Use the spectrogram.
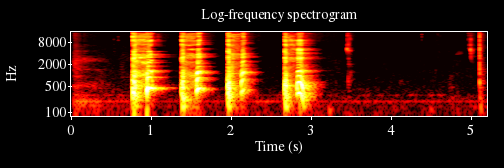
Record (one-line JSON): {"three_cough_length": "5.2 s", "three_cough_amplitude": 32768, "three_cough_signal_mean_std_ratio": 0.27, "survey_phase": "beta (2021-08-13 to 2022-03-07)", "age": "65+", "gender": "Female", "wearing_mask": "No", "symptom_cough_any": true, "symptom_runny_or_blocked_nose": true, "smoker_status": "Never smoked", "respiratory_condition_asthma": false, "respiratory_condition_other": false, "recruitment_source": "REACT", "submission_delay": "1 day", "covid_test_result": "Negative", "covid_test_method": "RT-qPCR", "influenza_a_test_result": "Negative", "influenza_b_test_result": "Negative"}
